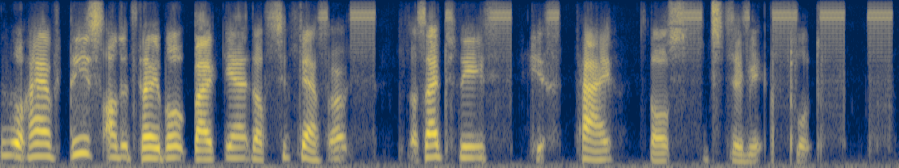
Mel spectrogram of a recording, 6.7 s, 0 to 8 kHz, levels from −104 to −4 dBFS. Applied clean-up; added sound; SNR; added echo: neural diffusion model UNIVERSE++.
